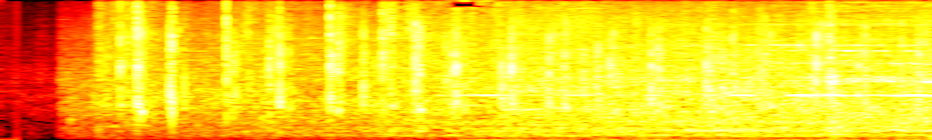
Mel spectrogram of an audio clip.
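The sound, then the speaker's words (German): Hooves of horse-drawn carriages clip-clop steadily on a hard street in London, a quick run of sharp clicks over a busy murmur of traffic, including cars, and crowd noise that swells and stays dense. “Menschen, Pferdekutschen und sogar Autos bevölkern schon die Straßen.”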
